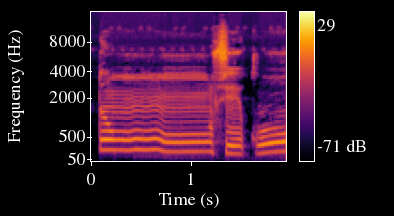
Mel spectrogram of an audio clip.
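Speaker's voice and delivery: তুনফিকু with nasal ghunna and the ku stretched; Quranic recitation. Shown as a demonstration. Teacher recites the word for students, drawn out. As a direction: recite তুনফিকু slowly, drawing out each sound. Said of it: "ইকফা গুণনা".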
